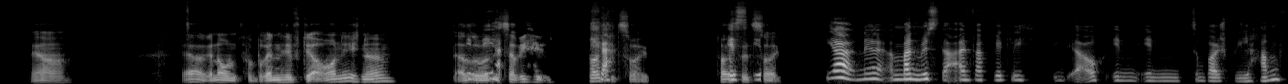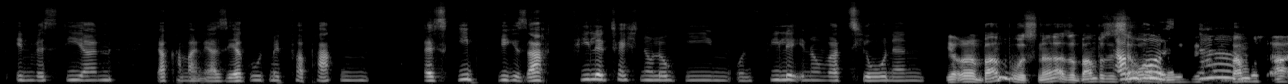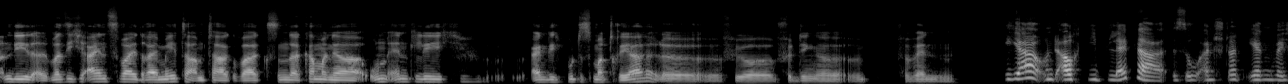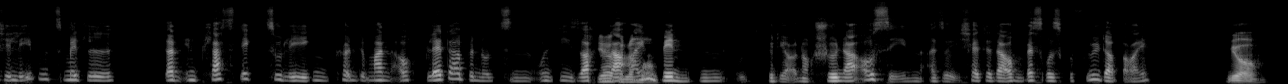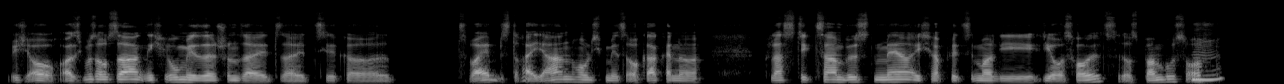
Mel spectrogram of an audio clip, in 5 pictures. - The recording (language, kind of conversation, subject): German, unstructured, Wie beeinflusst Plastik unsere Meere und die darin lebenden Tiere?
- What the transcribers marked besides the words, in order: other background noise; unintelligible speech; tapping; surprised: "Bambus, ja"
